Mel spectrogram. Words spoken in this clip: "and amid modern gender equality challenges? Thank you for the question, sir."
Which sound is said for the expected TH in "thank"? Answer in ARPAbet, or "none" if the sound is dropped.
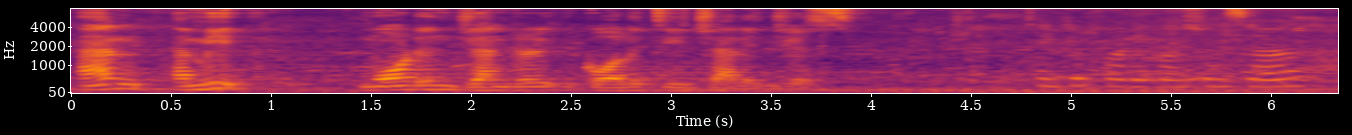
T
